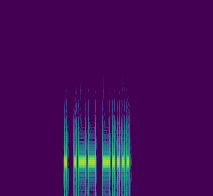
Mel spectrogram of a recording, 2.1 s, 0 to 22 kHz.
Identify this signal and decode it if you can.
Morse code, heard as a keyed tone, about 50 wpm, 700 Hz. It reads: EW6
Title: Callsign Prefixes for Top 100 DXCC - 50wpm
